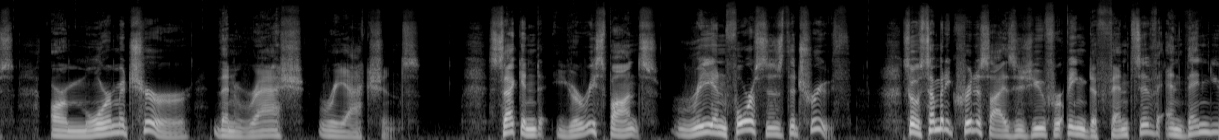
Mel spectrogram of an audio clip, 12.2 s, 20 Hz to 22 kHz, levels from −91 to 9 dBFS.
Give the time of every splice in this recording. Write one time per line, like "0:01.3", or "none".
0:10.6

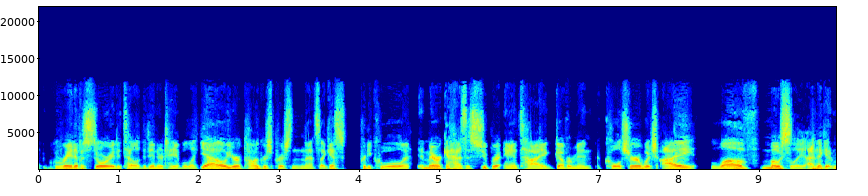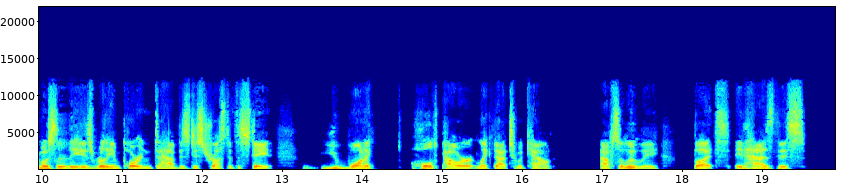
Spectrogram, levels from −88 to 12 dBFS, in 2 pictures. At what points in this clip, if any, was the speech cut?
0:04.6
0:18.7

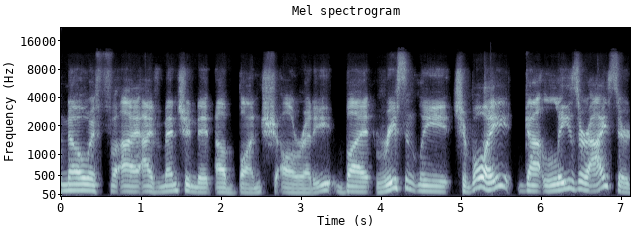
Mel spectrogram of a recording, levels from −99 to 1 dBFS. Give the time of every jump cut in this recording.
none

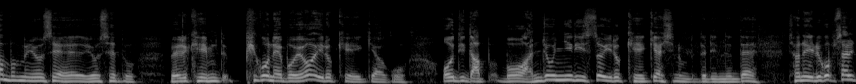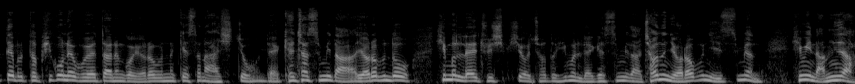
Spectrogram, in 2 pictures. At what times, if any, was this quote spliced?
none

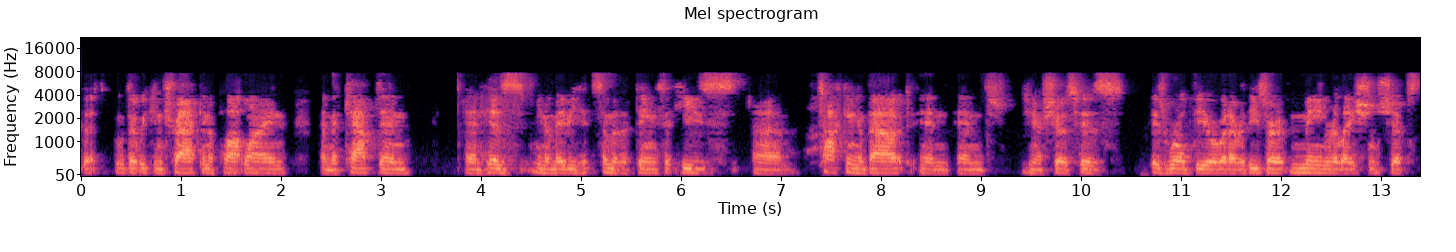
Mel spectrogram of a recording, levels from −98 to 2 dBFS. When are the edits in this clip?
none

